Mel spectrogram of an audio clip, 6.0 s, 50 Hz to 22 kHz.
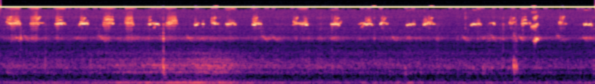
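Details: High, thin cheeping from Eurasian blue tit chicks in a nest box on 1 June 2016, as they grow fast on waxworms, comes about four notes a second, with a soft thump and low hum behind.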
